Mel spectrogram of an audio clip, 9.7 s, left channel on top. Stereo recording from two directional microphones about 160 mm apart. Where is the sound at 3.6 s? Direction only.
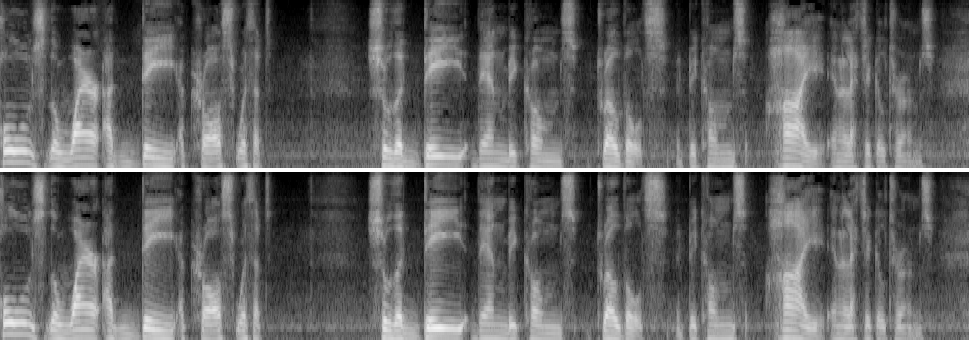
25° right (ahead or behind).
